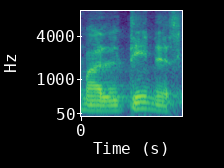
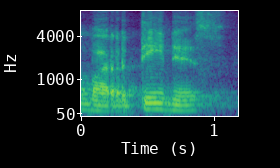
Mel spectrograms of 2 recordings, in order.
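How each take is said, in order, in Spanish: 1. La consonante antes de la t es L. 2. La consonante antes de la t es R.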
